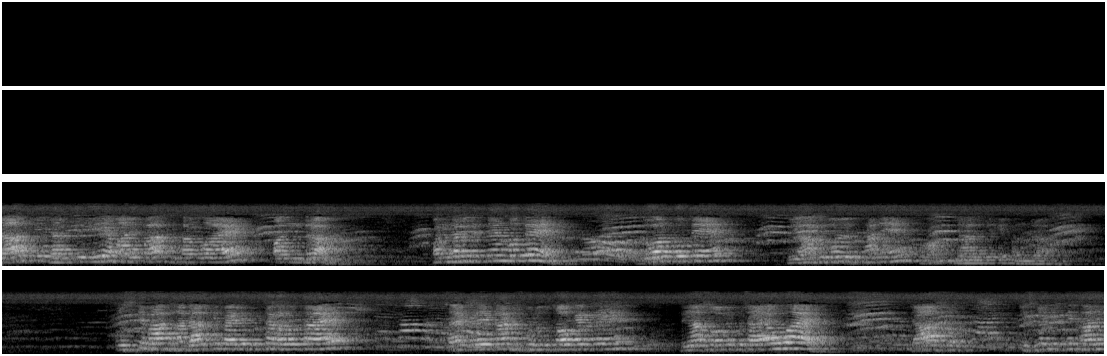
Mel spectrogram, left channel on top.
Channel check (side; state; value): left; silent; 58 dB below the other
